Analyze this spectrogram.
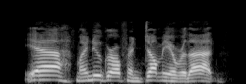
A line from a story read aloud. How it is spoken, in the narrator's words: Connor grumbled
